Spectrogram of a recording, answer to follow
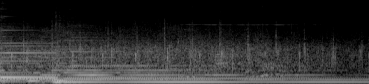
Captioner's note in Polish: aplauz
